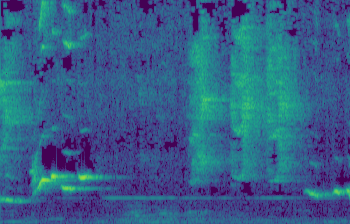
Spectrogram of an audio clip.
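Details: White-rumped shama of the pastol type, kept for mental-toughness training, gives clear whistled notes that rise then hold steady, followed by harsh, buzzy, scratchy bursts and a final short whistle.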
